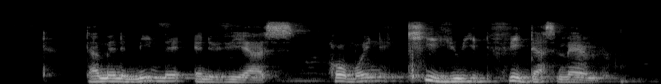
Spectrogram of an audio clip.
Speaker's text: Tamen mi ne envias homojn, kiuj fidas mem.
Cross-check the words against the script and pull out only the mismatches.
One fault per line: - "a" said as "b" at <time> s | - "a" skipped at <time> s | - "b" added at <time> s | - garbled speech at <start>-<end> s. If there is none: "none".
none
